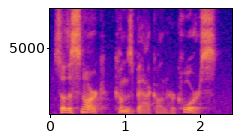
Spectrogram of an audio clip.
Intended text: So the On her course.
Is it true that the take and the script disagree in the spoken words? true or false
true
